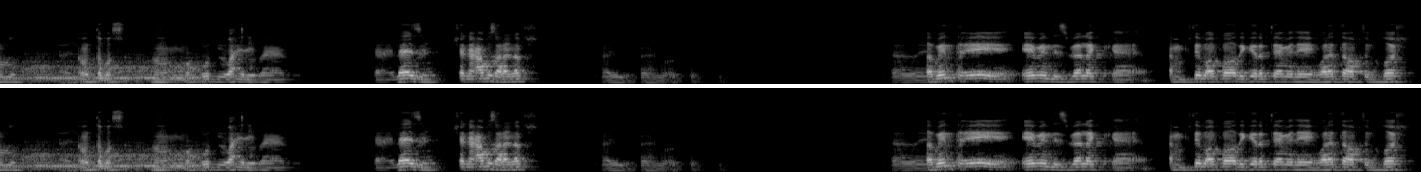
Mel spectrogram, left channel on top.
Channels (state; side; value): identical; both; correlation 1.00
